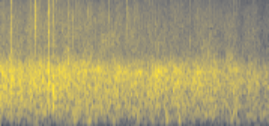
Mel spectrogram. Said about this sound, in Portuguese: Uma salva de palmas para a banda ….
